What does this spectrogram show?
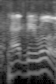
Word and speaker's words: Pagliarulo: Joe Pags is short for Pagliarulo. How do you say it? Nailed it. Yeah, Pagliarulo, exactly.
